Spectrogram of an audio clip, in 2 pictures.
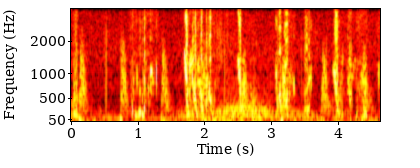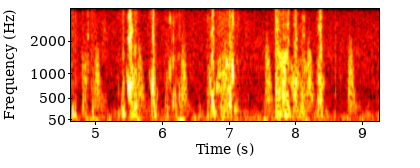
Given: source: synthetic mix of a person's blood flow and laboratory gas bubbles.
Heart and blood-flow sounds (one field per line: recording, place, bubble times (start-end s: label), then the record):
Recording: Doppler ultrasound of blood flow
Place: subclavian vein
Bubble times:
0.00-0.12 s: bubbles
0.88-1.31 s: bubbles
1.66-2.17 s: bubbles
2.47-2.78 s: bubbles
3.04-3.37 s: bubbles
3.49-3.61 s: bubbles
3.91-4.47 s: bubbles
4.58-4.74 s: bubbles
4.79-5.03 s: bubbles
5.31-5.68 s: bubbles
5.79-5.94 s: bubbles
6.02-6.33 s: bubbles
6.66-7.31 s: bubbles
7.68-8.25 s: bubbles
8.30-8.44 s: bubbles
From the record:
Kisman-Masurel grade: 233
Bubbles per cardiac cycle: several, 3 to 8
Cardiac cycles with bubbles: 50 to 99%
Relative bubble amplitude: loud (0.450 to 0.775)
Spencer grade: 3 (all of the cardiac periods contain showers or single bubble signals, but not dominating or overriding the cardiac motion signals)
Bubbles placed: anywhere in the cardiac cycle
